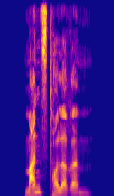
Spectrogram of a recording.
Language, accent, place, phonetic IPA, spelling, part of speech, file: German, Germany, Berlin, [ˈmansˌtɔləʁəm], mannstollerem, adjective, De-mannstollerem.ogg
- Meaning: strong dative masculine/neuter singular comparative degree of mannstoll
